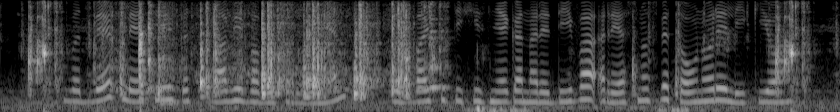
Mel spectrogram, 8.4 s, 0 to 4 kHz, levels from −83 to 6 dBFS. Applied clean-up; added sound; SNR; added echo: none; Coin (dropping); -4 dB; none.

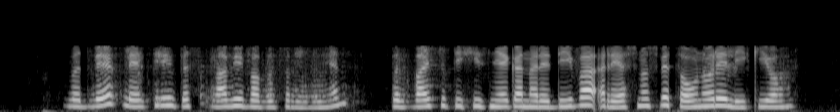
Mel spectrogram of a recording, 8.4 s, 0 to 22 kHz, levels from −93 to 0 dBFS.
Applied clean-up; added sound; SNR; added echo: neural mask model DeepFilterNet 3.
